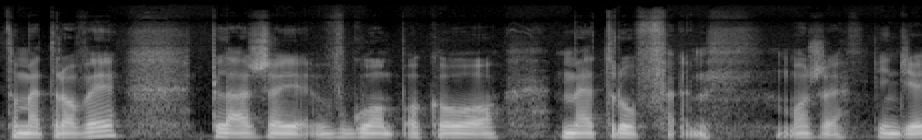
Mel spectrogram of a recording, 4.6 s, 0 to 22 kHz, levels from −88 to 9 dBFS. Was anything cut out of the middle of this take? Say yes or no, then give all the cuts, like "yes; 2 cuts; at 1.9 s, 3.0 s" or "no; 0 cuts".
no; 0 cuts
